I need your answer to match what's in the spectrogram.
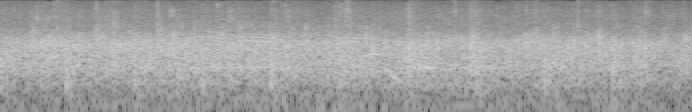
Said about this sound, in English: You are blessed. Why don't you give the Lord a round of applause? Amen.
